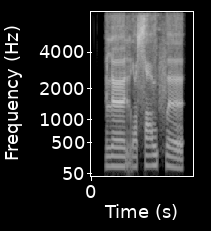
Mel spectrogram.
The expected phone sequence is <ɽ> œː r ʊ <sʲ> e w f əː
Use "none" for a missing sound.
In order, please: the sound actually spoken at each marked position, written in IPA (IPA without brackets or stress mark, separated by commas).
l, sˤ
